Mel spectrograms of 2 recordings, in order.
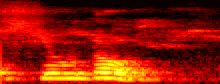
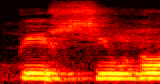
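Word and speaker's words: pseudo: पी एस ई यू डी ओ यानी सडो यानी पी के बाद एस है यानी पी साइलेंट है। यानी सडो इसे पढ़ेंगे पी सडो नहीं पीस सडो नहीं और पसडो नहीं इसे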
